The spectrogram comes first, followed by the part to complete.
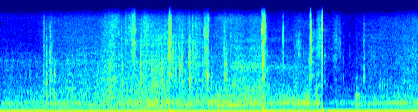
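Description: Handling noise inside a car cabin: a few sharp clicks and light knocks, bunched in the second half, over a steady low hum.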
